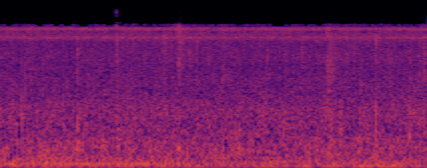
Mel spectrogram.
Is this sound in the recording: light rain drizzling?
yes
